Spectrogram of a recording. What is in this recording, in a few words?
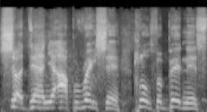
92 BPM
